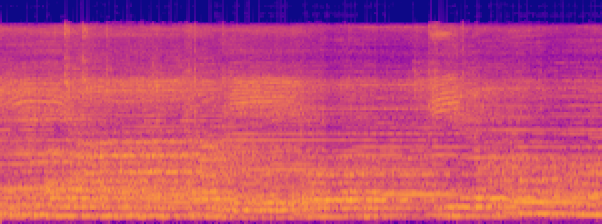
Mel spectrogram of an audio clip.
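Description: A slow Cebuano church hymn: singing in long, held notes over instrumental accompaniment.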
